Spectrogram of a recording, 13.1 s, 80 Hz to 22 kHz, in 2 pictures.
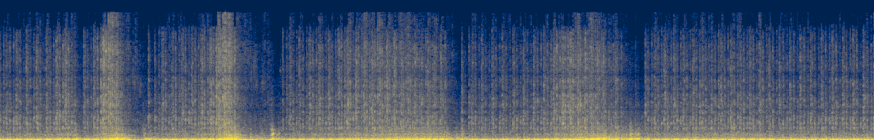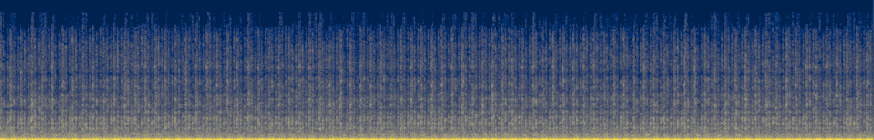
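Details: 2009 Yamaha R1 first start after rebuild with new connecting rod bearings and sanded crank, loud exhaust: a few sharp revs then steady even idle with no knocks; normal idle.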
